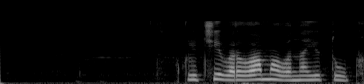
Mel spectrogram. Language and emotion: Russian, neutral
